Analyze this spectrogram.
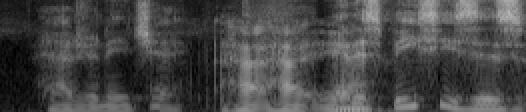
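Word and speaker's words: Hadronyche: I don't think Hadroniche. That sounds too French. Hadroniche. Yeah, I think you need to pronounce the E. Hadroniche.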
